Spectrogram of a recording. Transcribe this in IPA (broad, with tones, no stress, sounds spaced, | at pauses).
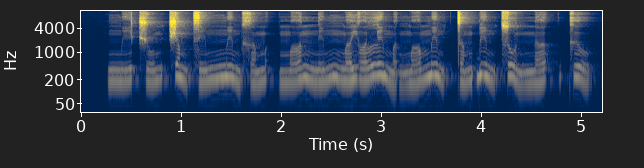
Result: ŋ͡m i˨˦ t͡ʃ u˨˦ m t͡ʃ ə˥˩ m t͡s i˨˦ m ŋ͡m i˥˩ m x ə˨˦ m | m ɤ˨˦ nː i˨˦ m ŋ͡m ə˨˦ j ɤ˨˦ lː i˥˩ m ə˥˩ ŋ͡m ɤ˨˦ m i˥˩ m tː ə˨˦ m ɓ i˥˩ m t͡s u˥˩ nː ə˨˦ | kʲ u˥˩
